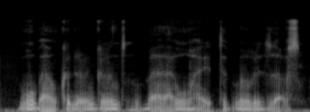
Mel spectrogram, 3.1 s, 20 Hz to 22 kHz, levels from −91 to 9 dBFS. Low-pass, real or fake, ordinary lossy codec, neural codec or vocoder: none; fake; none; autoencoder, 22.05 kHz, a latent of 192 numbers a frame, VITS, trained on many speakers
